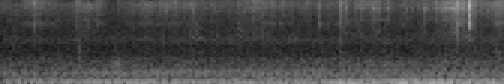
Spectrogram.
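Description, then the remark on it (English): Heavy rain patters steadily over a constant low rumble, a dense soft texture of drops with no voices. “It is raining like a motherfucker in my town, so you know what that means.”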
